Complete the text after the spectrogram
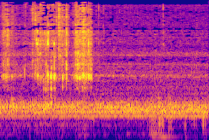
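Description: Bubbles rush and gurgle underwater close by.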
